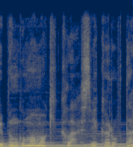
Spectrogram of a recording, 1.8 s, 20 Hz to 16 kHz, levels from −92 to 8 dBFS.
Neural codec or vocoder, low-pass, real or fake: vocoder, 44.1 kHz, 128 mel bands every 512 samples, BigVGAN v2; 14.4 kHz; fake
